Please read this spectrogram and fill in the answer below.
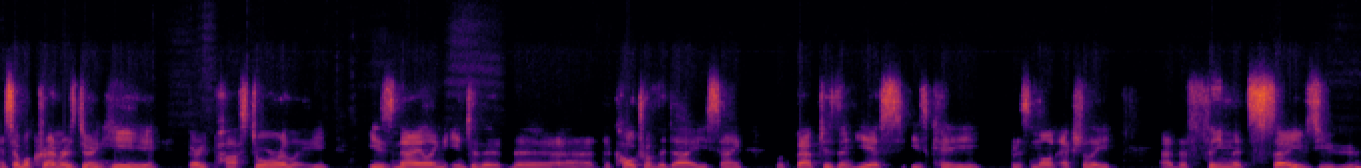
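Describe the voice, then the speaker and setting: A man speaks fairly slowly with a strong Australian accent. His voice is dark and mellow at a medium pitch, with ordinary pitch variation. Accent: broad Australian. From Australia, Sydney. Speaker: Anglican clergyman or theologian. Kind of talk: academic discussion. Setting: remote call.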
